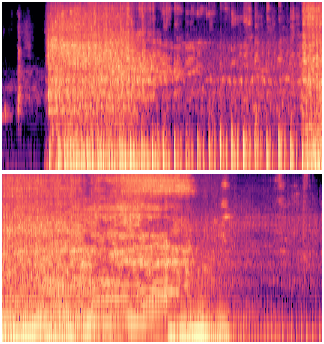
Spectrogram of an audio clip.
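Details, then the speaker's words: Old edger with replacement engine and kill switch fitted, started on full choke: catches on the pull and settles to a steady, smooth, very low idle; starts and runs well. "This sounds pretty good. I love it when something will idle that low. Well, she starts good, she runs good."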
